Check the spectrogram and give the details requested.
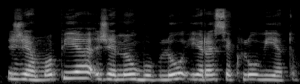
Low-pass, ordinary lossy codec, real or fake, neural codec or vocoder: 14.4 kHz; MP3, 64 kbps; real; none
